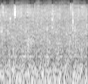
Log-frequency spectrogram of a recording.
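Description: Steady rain falls and patters continuously on a surface, a dense, even hiss of droplets at moderate volume with no gaps and no voices.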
